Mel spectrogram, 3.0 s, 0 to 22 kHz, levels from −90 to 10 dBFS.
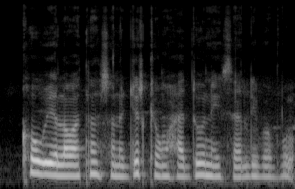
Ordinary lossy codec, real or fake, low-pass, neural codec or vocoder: none; fake; 19.8 kHz; vocoder, 44.1 kHz, 128 mel bands every 512 samples, BigVGAN v2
